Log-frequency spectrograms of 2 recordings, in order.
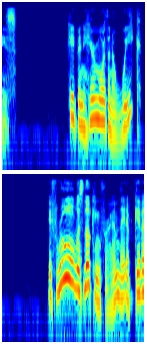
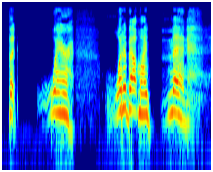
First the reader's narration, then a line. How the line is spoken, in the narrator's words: His voice was rusty as an old hinge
